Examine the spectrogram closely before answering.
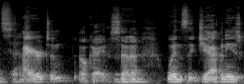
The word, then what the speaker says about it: Ayrton: Ayrton Senna. Ayrton?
